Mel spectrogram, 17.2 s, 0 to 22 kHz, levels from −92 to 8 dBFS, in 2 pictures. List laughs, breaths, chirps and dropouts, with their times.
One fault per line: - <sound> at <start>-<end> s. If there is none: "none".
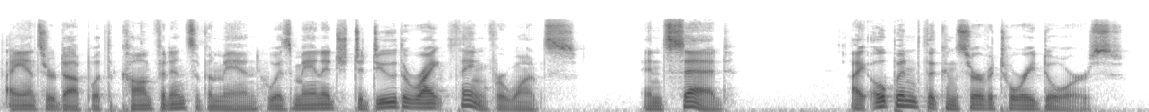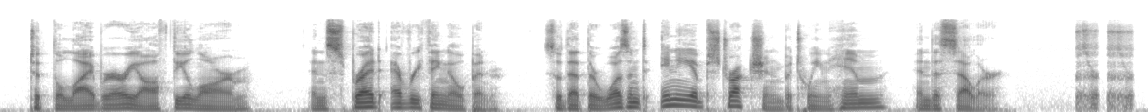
- laugh at 16.7-17.1 s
